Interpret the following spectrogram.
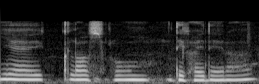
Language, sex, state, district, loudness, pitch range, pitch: Hindi, female, Uttar Pradesh, Saharanpur, -17 LUFS, 205-220 Hz, 210 Hz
